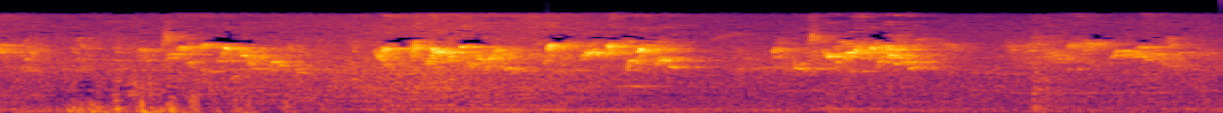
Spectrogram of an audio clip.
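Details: Red-whiskered bulbul performing the rê cầu song style, with sweet warbled phrases about a second long repeated several times, opening with a brief low thump.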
